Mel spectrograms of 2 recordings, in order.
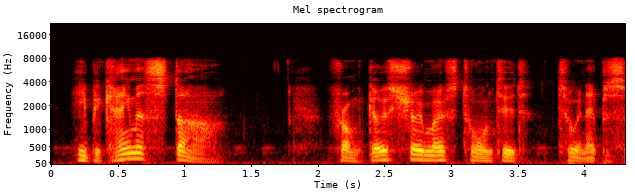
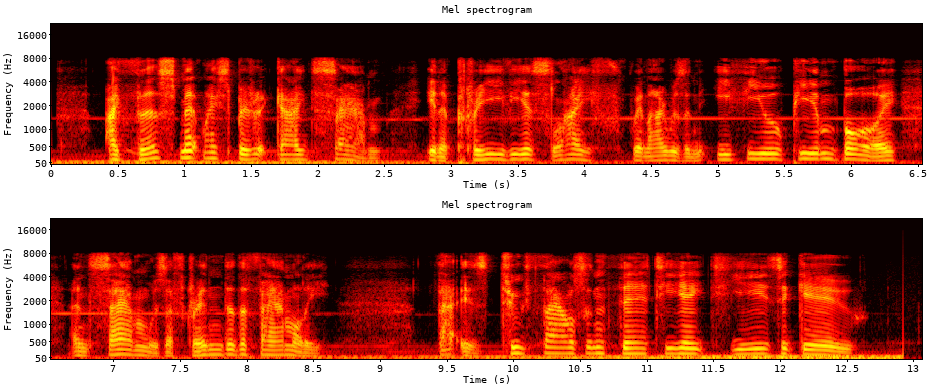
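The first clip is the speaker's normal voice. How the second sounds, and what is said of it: Put-on Liverpool Scouse accent. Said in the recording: “I will use an authentic Liverpool accent ... my accent is so authentic”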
